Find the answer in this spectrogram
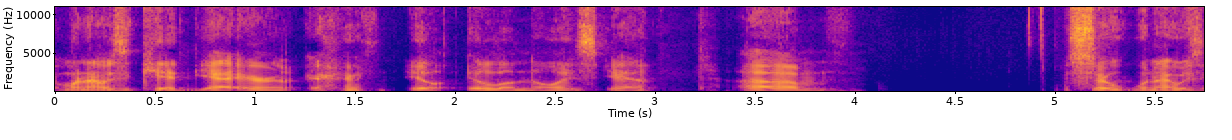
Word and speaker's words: Illinois: No, I don't pronounce the S in Illinois.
